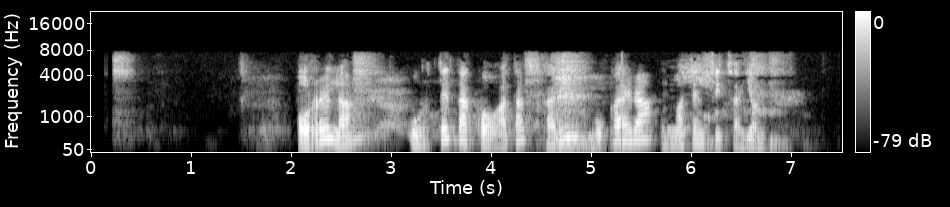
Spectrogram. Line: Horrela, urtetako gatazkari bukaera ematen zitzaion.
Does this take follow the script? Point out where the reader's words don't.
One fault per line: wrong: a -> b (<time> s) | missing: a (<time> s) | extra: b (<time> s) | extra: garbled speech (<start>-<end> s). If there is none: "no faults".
no faults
